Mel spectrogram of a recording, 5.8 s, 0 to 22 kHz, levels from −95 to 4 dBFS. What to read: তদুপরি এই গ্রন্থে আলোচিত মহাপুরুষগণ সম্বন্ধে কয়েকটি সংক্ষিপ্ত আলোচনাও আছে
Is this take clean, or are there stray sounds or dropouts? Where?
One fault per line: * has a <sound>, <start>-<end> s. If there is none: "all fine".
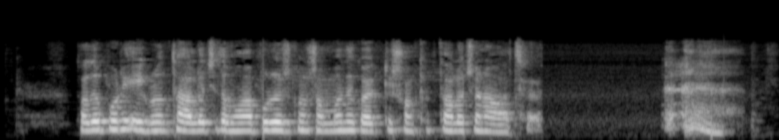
* has a throat clearing, 5.0-5.6 s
